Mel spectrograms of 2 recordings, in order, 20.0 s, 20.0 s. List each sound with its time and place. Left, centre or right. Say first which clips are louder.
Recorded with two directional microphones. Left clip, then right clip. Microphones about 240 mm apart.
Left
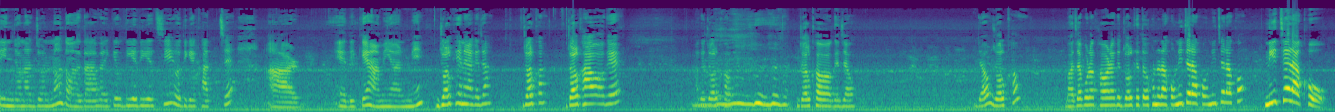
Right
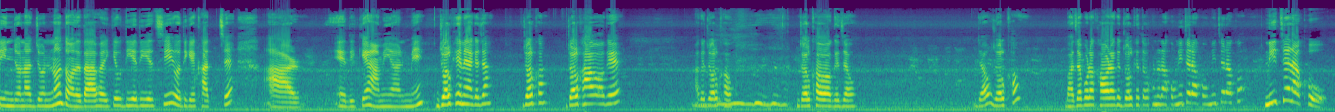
0.0 s a woman's voice: right 10 dB; centre
1.2 s a woman's voice: right 16 dB; right
1.5 s a woman's voice: right 11 dB; centre
10.4 s a woman's voice: right 6 dB; centre
14.7 s speech: right 4 dB; centre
